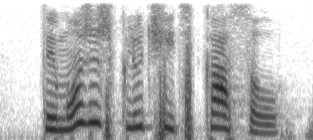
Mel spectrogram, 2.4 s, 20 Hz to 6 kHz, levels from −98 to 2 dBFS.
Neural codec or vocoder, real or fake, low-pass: none; real; 5.4 kHz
